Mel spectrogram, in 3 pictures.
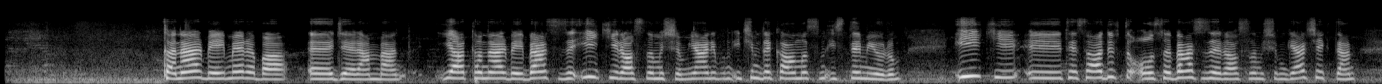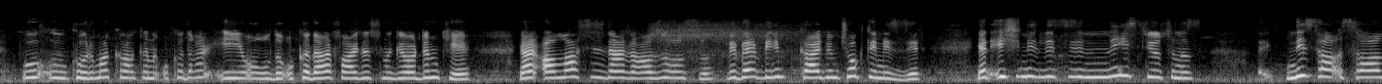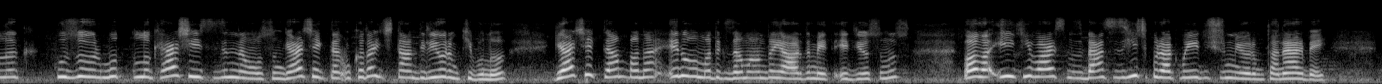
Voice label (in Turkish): sesli mesaj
